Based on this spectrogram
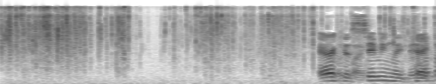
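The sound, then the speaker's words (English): Someone reaches into a crinkly mystery bag of snack goodies to pick something at random, making bursts of sharp plastic rustling and crunching with a short pause, before a person starts talking over the last of it. “reach into the mystery bag of goodies and just pick something random.”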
